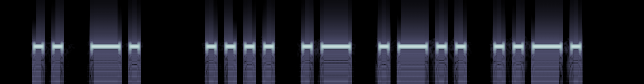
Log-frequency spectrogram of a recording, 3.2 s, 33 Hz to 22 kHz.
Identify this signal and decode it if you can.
Morse code, heard as a keyed tone, about 25 wpm, 600 Hz. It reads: IN HALF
